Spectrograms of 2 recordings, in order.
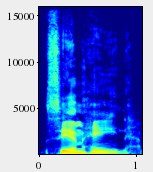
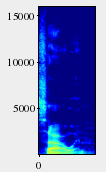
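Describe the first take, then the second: First: It is said as written, like Sam Hain. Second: It is said unlike its written letters. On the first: The speaker calls it wrong. "It looks like it's spelled like Sam Hain" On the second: The speaker calls it right. "pronounced Samhain"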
